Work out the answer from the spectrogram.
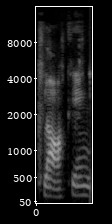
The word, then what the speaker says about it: clerking: if you're in medicine then this is something called I don't know why they pronounce it as clarking even though you write it as clerking but this is basically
